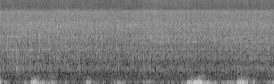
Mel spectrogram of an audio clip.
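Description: Marinated chicken pieces sizzling as they shallow-fry in hot oil in a wok, a steady hiss with a few soft low thumps as more pieces are laid into the pan.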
